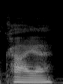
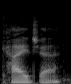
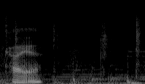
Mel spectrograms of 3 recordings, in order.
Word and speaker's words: Kaja: Or Kaya, actually. They don't call her Kaija. It's Kaya. J is silent for some reason.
